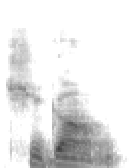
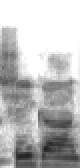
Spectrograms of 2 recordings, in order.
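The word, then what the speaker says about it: qigong: to do that and and you've been practicing Chong for how long much more efficiently and how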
